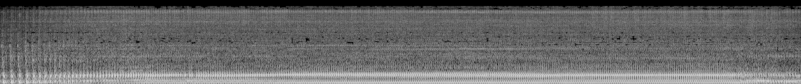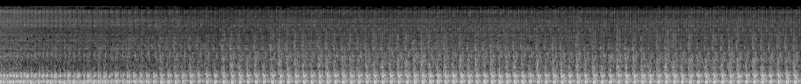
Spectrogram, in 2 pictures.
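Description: Motorcycle engine idling, then revved up over a couple of seconds and held at a steady higher speed for about five seconds before dropping back to idle. The revving is a charging-system check: the battery voltage climbs with engine speed.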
